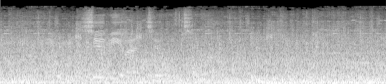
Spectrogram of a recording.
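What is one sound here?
Tank tracks clatter and grind on pavement while turning.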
